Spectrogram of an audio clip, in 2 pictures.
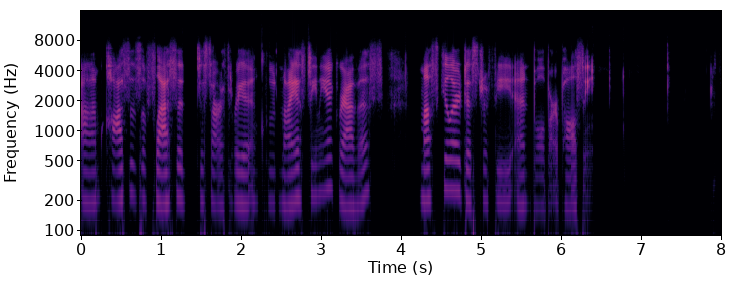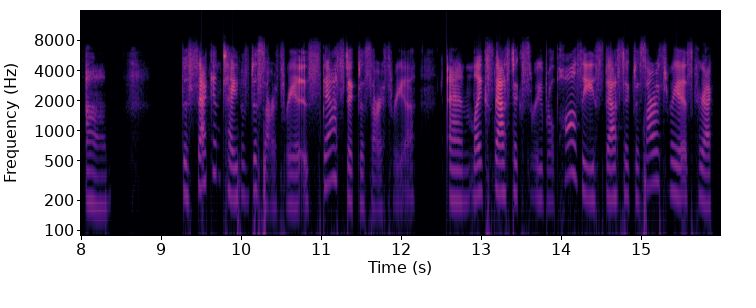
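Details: Adult lecturer; typical speech.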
